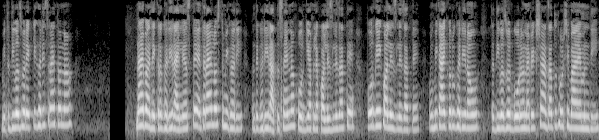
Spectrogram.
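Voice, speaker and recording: Lady doing a stubborn village wife in a marathi cartoon, high voice, varhadi accent, talks back a lot. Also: steady tone, fast talker, natural voice. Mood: defiant. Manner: argumentative, colloquial. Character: headstrong, talkative village wife and mother, farm labourer. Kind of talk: cartoon comedy dialogue.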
